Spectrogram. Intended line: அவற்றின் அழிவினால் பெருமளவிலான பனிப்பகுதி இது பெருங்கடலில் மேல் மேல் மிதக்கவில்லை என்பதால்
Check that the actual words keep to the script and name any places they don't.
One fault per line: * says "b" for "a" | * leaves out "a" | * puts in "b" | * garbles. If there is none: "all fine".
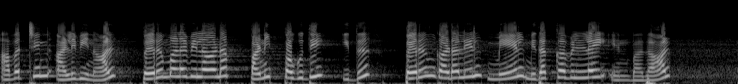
* leaves out "மேல்"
